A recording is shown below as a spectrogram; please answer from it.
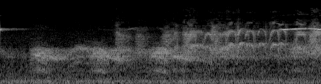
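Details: Oriental magpie-robin in natural song: a warbling, wavering phrase in the middle register, then a quick run of rapid chattering notes ending in a high thin whistle.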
